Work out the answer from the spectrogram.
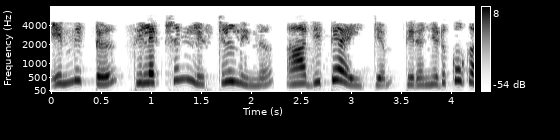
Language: Malayalam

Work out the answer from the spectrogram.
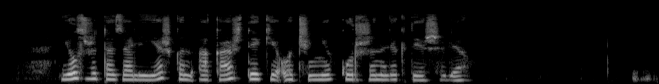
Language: Mari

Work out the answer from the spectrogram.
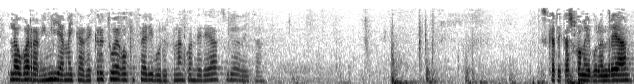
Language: Basque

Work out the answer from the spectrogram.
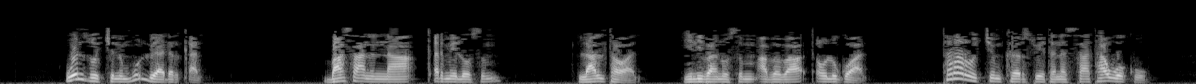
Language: Amharic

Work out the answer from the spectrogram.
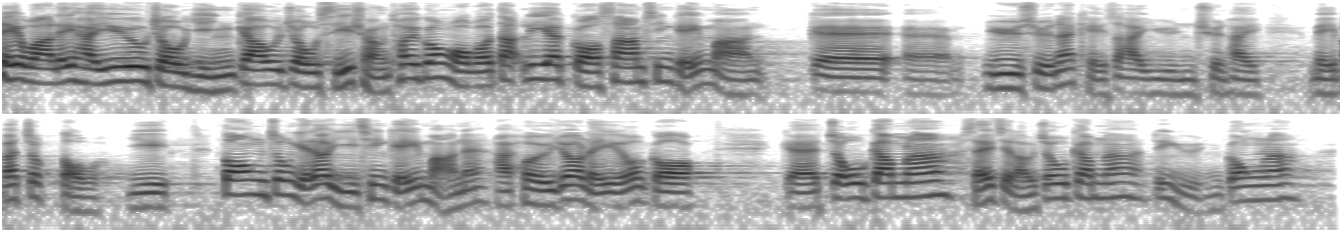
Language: Cantonese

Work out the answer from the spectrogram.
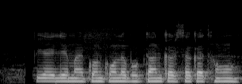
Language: Chhattisgarhi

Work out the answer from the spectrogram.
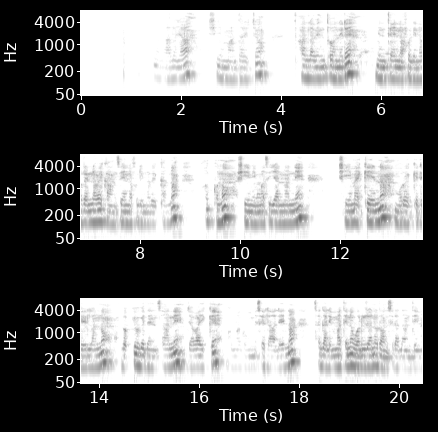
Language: Sidamo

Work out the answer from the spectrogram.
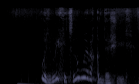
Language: Kabyle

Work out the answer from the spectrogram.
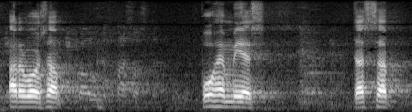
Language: Finnish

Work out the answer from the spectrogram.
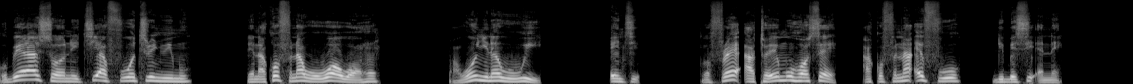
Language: Akan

